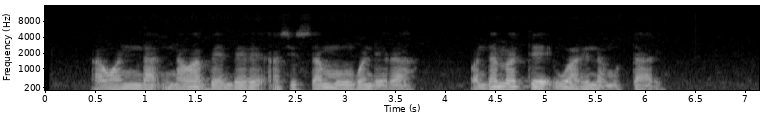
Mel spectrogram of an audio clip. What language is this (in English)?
Tuki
